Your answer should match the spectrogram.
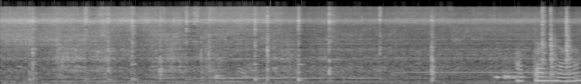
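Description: Tomatoes sautéed in a pan for a Filipino ginisang ampalaya dish, giving a steady close sizzle with scraping stirs and spatula clicks against the pan; a brief rattle near the end.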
